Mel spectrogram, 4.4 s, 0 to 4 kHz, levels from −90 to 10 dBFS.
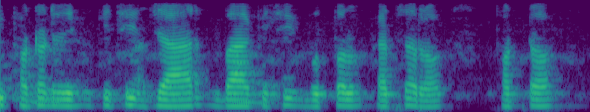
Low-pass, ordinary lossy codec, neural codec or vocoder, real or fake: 3.6 kHz; none; none; real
